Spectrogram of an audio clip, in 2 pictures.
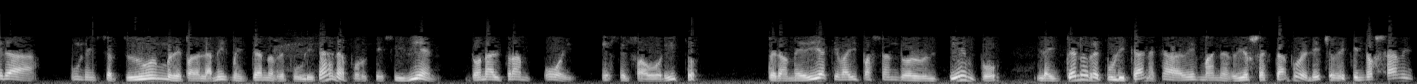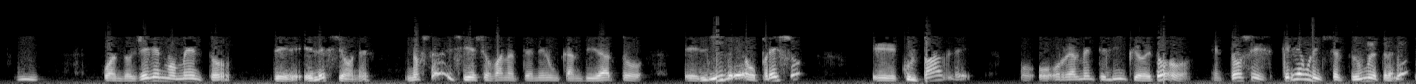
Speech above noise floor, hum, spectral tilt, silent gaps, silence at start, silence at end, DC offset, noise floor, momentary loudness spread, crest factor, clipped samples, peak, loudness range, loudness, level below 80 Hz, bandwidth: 34 dB; none; -8 dB/octave; none; 0 s; 0.1 s; 0.1%; -48 dBFS; 11 LU; 14 dB; under 0.1%; 0 dBFS; 3 LU; -15 LUFS; -48 dBFS; 5.4 kHz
